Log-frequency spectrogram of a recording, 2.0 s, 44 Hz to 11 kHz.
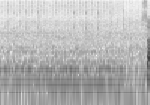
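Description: Land Rover 2.25-litre four-cylinder petrol engine idling steadily at tick-over. It is at about 750 rpm, just brought into its correct 750–800 rpm range with a tweak of the carburettor's idle speed screw.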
